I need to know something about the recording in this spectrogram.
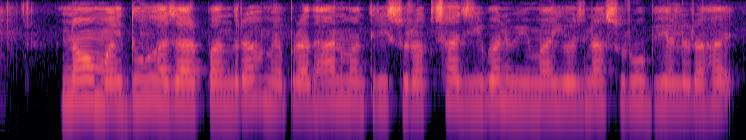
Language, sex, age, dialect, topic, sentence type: Maithili, female, 31-35, Bajjika, banking, statement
